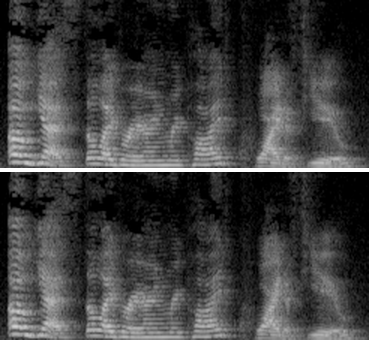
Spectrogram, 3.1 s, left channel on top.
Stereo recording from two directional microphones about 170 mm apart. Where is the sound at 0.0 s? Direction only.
15° left (ahead or behind).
